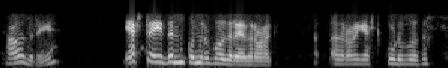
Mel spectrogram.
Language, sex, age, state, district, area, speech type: Kannada, female, 45-60, Karnataka, Dharwad, urban, conversation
